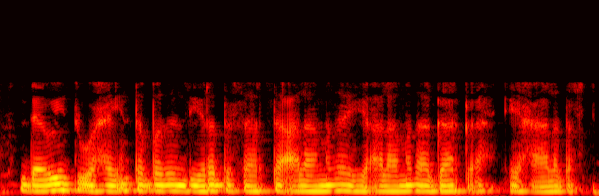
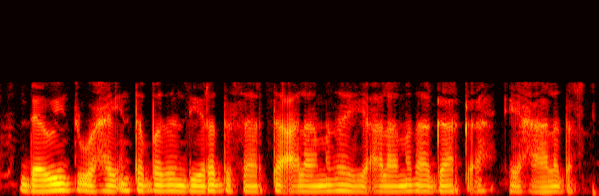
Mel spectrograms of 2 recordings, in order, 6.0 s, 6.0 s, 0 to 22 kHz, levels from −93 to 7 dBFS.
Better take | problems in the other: second | room echo; dies away in 0.4 s

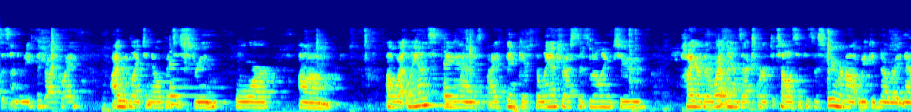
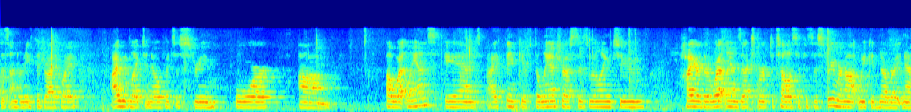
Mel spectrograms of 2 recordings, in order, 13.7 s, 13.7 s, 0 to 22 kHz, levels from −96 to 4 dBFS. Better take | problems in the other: second | noise reduction (classical method WPE with log-MMSE)

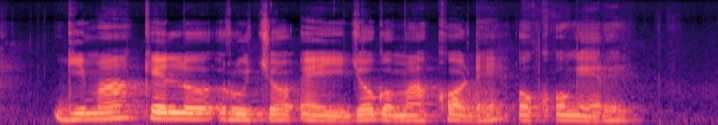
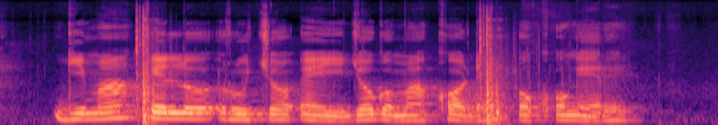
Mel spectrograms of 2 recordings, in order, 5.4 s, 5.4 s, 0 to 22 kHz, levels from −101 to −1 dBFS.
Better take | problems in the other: first | background sound (Slam); 10 dB below the speech

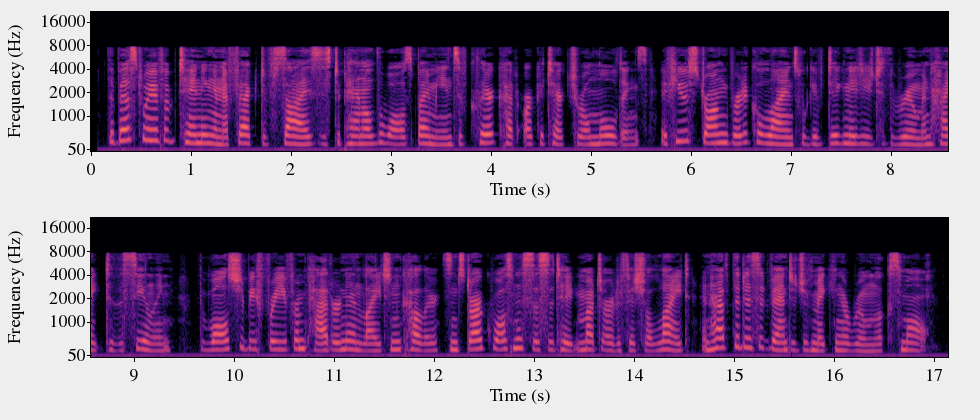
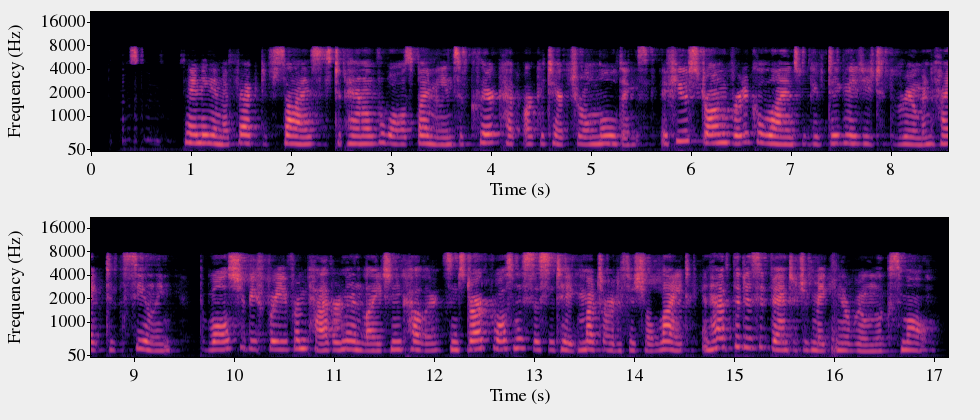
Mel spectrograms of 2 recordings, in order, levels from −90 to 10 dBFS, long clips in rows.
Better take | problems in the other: first | noise reduction (neural mask model DeepFilterNet 3)

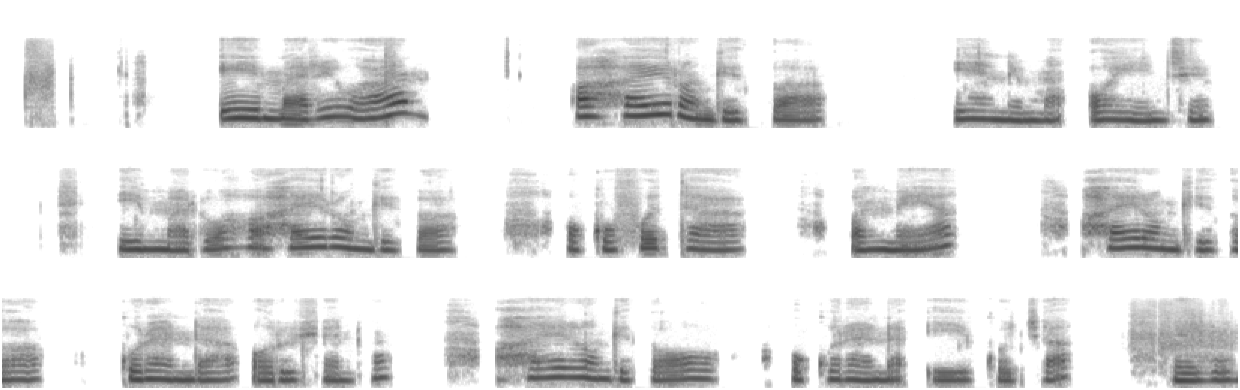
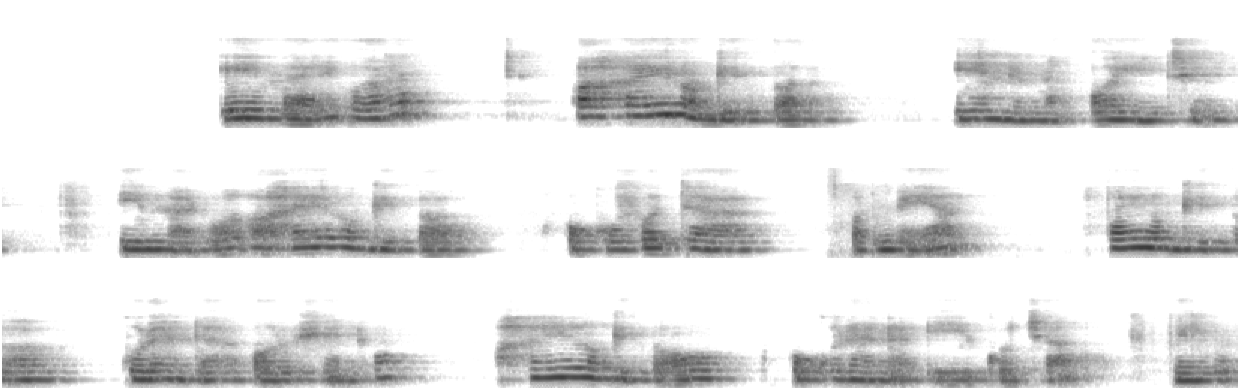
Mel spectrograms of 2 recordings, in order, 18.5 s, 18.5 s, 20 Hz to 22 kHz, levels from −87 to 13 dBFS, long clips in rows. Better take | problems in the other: first | noise reduction (neural mask model DeepFilterNet 3)

